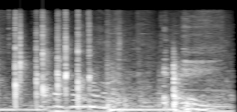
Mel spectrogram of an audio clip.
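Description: Sharp clicks and taps of a toy car's plastic blister pack and card being handled on a tabletop: several quick ones in the first second and a couple more near the end.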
